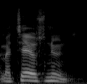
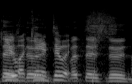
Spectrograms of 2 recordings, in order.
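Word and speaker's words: Matheus Nunes: Silva, I mean, you're looking at, you've got Mateus Nunes. Sorry, I tried to say it like Mateus Nunes.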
